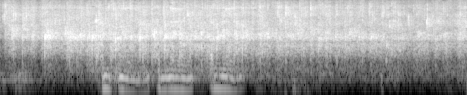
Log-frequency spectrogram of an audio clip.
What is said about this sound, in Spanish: Si usted lo cree conmigo, dele un aplauso al rey.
